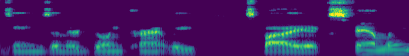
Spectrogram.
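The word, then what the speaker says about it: SPY×FAMILY: and they're doing currently spy x family which you don't pronounce the x which kind of always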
